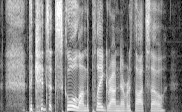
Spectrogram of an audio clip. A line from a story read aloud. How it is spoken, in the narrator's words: Arizona said and laughed at the memory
